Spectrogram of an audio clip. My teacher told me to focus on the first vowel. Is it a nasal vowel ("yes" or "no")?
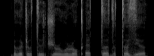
no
